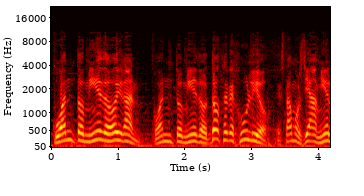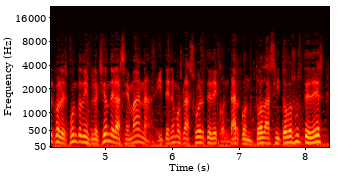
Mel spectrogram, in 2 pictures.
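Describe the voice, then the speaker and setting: A man's voice: a little high, expressive, fairly quick, few pauses, soft background music. A man with a Castilian Spanish accent hosting a live radio magazine show in a playful, teasing, theatrical manner. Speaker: radio host.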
